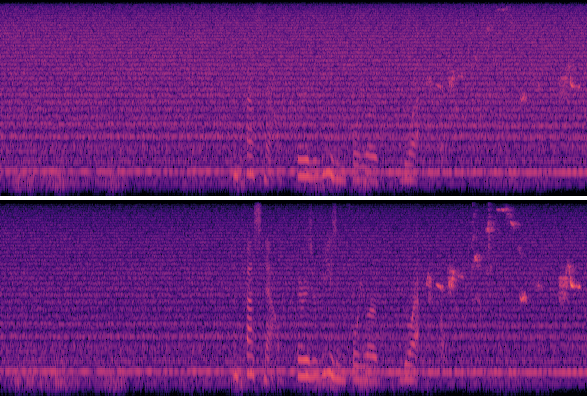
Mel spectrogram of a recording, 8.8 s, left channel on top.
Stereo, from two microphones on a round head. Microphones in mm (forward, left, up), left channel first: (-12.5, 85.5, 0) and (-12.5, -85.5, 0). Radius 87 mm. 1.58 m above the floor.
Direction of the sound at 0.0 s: 35° left (ahead or behind).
